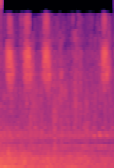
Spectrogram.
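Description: Thunder in the video game A Juggler's Tale, a brief loud low rumble lasting about a second with a dense, noisy roll.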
